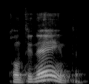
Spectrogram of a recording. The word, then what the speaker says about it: continente: Sim, penultima sílaba. But Continente.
